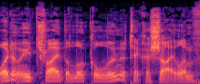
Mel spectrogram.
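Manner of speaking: gravelly, rough, creaky, cutting film-star rasp. Retelling what an actor said at a premiere: Sean Connery impression. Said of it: "my Sean Connery impression".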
